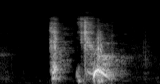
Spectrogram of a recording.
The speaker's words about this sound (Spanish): Ah, yo acabo de tener erupción nasal en este momento con ese estornudo y, seguro mis mocos van a caer en alguno de los polos.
